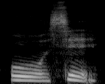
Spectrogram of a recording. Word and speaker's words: 옷을: 옷을, 받침과 을을 연결해서 네, 옷을이죠. 옷을, 옷을.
